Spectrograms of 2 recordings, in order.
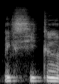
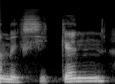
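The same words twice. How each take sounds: First: Mexicain ending in a nasal vowel, no n; masculine pronunciation. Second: Mexicaine ending in èn, n sounded; feminine pronunciation. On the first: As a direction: keep the n of mexicain silent. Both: Shown as a demonstration. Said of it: "prononciation différente".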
